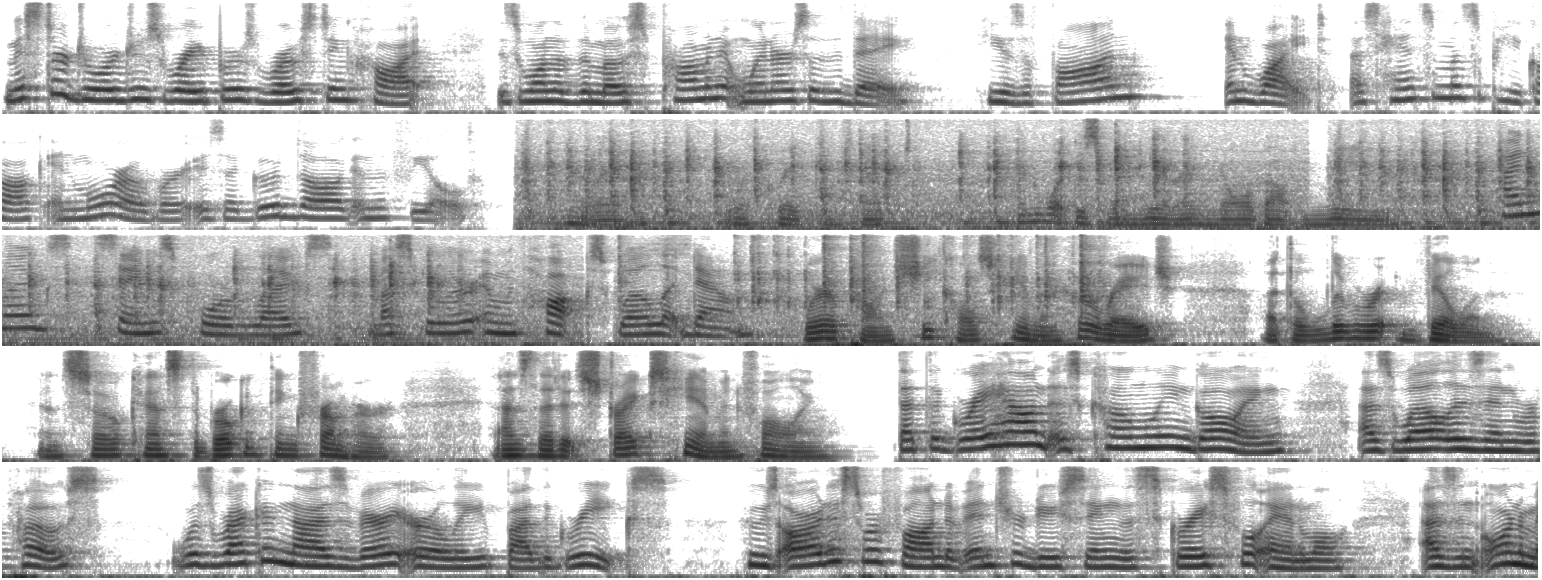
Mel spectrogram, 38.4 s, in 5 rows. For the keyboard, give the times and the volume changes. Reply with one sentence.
The keyboard can be heard from 10.2 to 21.1 s, at a steady volume.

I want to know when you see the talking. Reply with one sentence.
The talking can be heard from 0.0 to 38.4 s.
